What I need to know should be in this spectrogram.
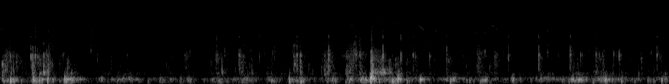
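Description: Bicycle tyres crunch and bump over a dirt trail.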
